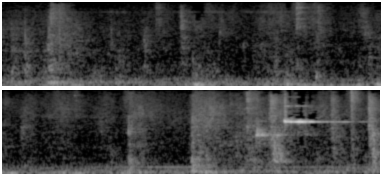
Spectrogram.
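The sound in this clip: Train doors slide open in a train simulator video game: soft clunks, then a steady low hum that ends in a broad whooshing burst, followed by a brief high tone near the end.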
